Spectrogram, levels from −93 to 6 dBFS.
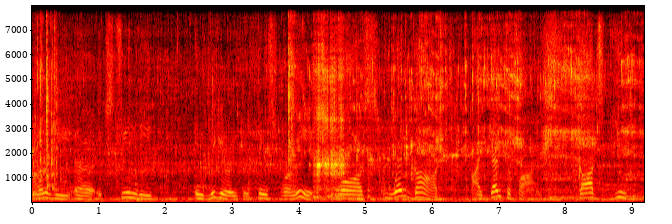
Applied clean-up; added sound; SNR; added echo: none; Sink (filling or washing); -2 dB; none.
